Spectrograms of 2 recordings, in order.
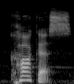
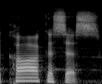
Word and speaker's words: Caucasus: one a member of a group of peoples of the northwestern caucus uh caucasus caucasus number two the language of the circassian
